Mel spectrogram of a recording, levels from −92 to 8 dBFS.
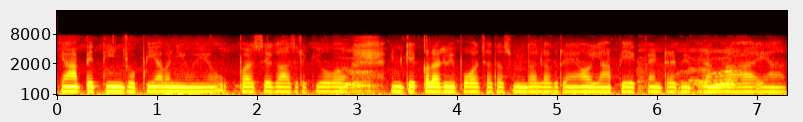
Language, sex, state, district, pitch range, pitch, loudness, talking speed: Hindi, female, Uttar Pradesh, Muzaffarnagar, 180-185 Hz, 180 Hz, -17 LUFS, 220 wpm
